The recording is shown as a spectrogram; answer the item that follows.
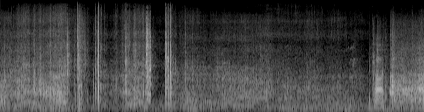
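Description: Skateboard wheels rolling on concrete, with four sharp clacks of the board striking the ground between about one and a half and three and a half seconds in, then quieter, steady rolling.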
